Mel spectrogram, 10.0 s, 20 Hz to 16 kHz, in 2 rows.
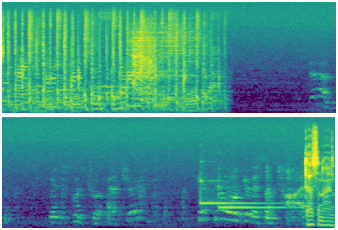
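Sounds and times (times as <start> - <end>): two-note doorbell chime: 8.0 - 9.6.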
